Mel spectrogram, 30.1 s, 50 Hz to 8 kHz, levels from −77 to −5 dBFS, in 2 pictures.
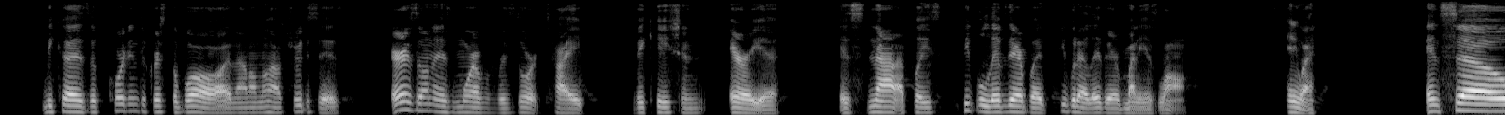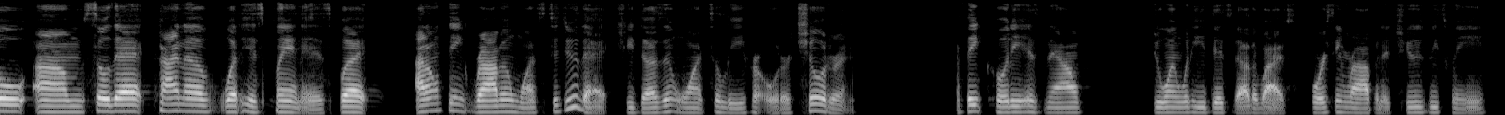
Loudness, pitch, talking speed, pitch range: -26 LUFS, 140 Hz, 165 wpm, 130-155 Hz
